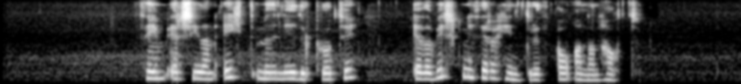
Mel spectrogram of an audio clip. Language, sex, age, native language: Icelandic, female, 18-19, Icelandic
